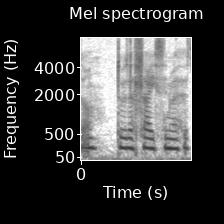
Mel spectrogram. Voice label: "llaith", Welsh

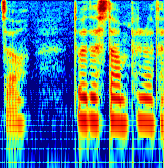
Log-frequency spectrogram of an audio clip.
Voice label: "stamp", Welsh

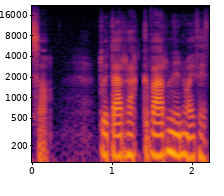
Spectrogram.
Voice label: "ragfarn", Welsh

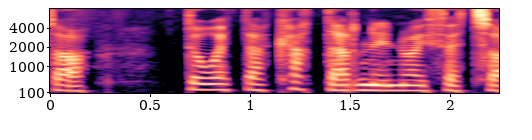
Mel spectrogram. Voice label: "cadarn", Welsh

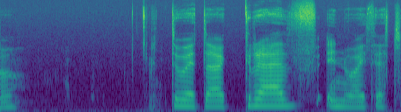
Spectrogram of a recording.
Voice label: "greddf", Welsh

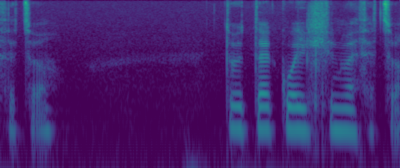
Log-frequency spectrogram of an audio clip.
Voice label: "gweill", Welsh

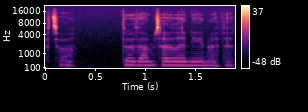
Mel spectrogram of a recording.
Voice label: "amserlenni", Welsh

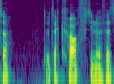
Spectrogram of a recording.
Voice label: "crofft", welsh

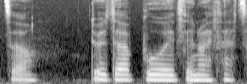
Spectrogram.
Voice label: "blwydd", Welsh

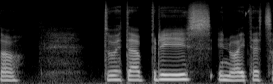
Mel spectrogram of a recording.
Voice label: "brys", Welsh

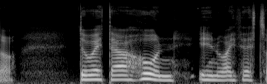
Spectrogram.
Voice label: "hwn", Welsh

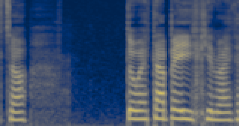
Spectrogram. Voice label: "beic", Welsh

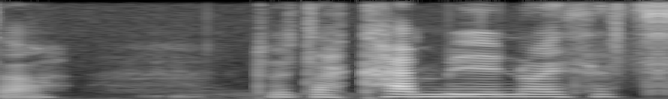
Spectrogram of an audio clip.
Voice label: "camu", Welsh

